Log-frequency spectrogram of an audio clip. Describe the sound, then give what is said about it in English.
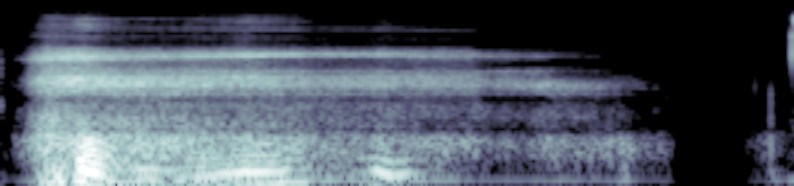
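A long, hissing breath drawn through the nose with the back of the throat gently contracted, steady and sustained for about four seconds before fading, followed by a couple of faint, brief sounds. “So we're going to inhale through the nose while gently contracting the back of our throat. And exhale slowly through the nose while keeping that throat contracted.”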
